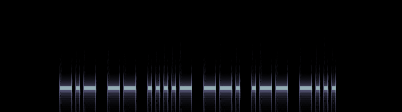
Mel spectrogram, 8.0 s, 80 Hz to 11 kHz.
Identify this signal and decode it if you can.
Morse code, heard as a keyed tone, about 15 wpm, 700 Hz. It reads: KM4GWB
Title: USA Call Signs - 2x Character Spacing - 15wpm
